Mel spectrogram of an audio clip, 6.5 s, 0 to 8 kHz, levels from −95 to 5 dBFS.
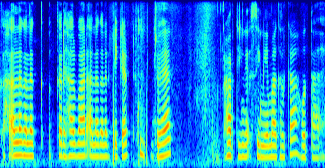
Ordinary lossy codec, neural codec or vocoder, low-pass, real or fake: none; none; none; real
